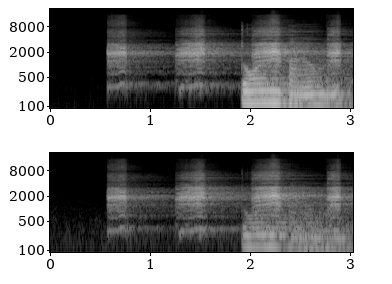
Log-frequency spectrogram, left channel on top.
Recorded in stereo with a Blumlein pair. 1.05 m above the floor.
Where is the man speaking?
30° left, 0.6 m.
